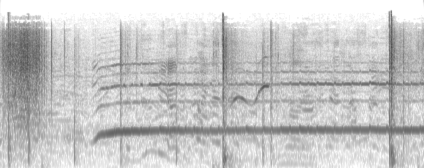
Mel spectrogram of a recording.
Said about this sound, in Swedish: På lastbilsflak, motorhuvar och till fots tar sig människor mot torget där fyrverkerierna färgar natthimlen.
